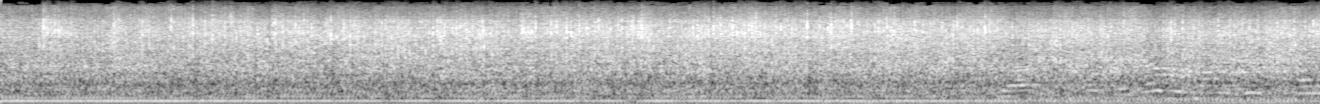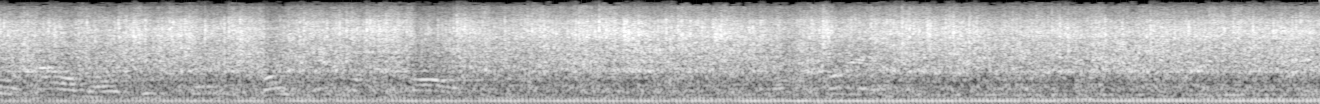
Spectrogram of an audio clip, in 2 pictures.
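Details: Van Dale silo unloader running in the silo after setup, greasing and oiling; steady low hum at constant pitch with faint mechanical churn, no knocks or grinding; running normally, silage coming down smoothly.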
